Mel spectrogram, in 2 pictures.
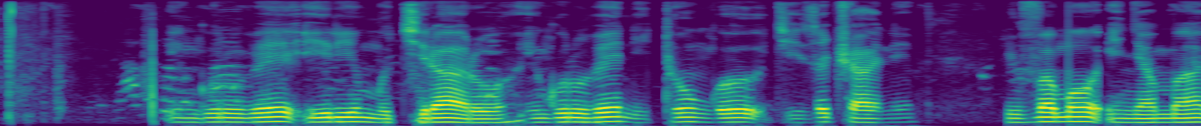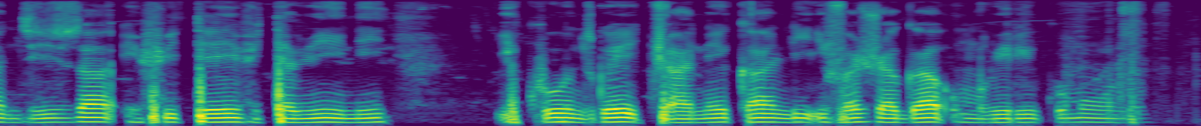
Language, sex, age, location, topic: Kinyarwanda, male, 50+, Musanze, agriculture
